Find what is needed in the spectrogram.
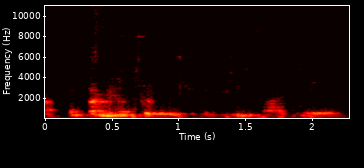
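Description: A person's voice, faint and muffled, speaking in short broken phrases with the words unclear.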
